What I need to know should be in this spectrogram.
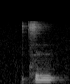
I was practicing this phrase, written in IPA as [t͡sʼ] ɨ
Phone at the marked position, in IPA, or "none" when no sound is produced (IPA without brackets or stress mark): t͡s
